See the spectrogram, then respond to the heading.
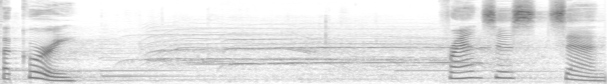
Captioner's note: audience cheers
